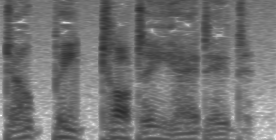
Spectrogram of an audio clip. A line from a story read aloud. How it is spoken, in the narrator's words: Burris hissed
